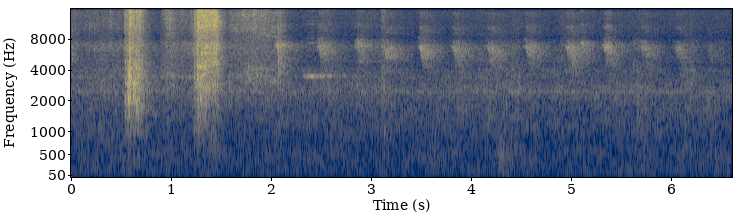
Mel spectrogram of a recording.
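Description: Two brief rustling noises, then a run of short, high falling chirps, about three a second, like a small bird chirping.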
